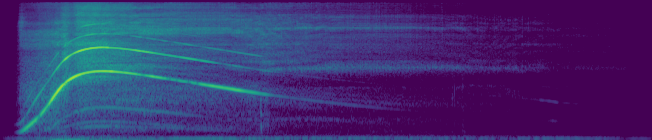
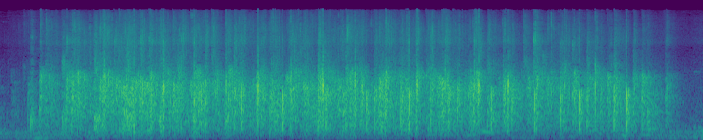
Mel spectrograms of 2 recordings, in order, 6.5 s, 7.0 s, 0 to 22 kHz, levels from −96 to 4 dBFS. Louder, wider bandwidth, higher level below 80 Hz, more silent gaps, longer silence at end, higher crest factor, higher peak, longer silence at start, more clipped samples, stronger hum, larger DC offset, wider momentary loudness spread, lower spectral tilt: first, -14 LUFS vs -23 LUFS; first, over 20 kHz vs 17 kHz; about the same, -68 dBFS vs -64 dBFS; neither; first, 3.9 s vs 0 s; second, 18 dB vs 24 dB; second, -4 dBFS vs 0 dBFS; first, 0.25 s vs 0 s; neither; neither; neither; first, 24 LU vs 8 LU; second, 4 dB/octave vs -0.5 dB/octave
